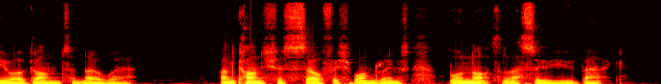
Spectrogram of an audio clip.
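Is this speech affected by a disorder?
No.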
